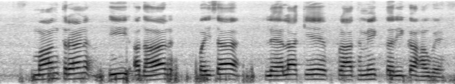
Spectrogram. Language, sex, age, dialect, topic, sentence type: Bhojpuri, male, 18-24, Northern, banking, statement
